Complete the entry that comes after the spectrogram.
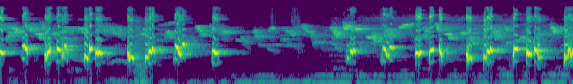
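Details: Yellow-vented bulbul giving a rolling song: bursts of quick gurgling, slurred notes, a short lull with faint high chirps from other birds, then another rapid run of phrases.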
